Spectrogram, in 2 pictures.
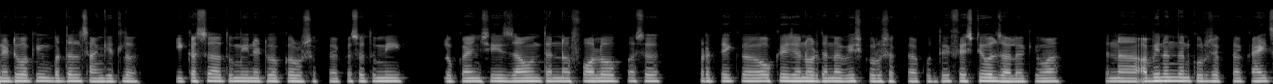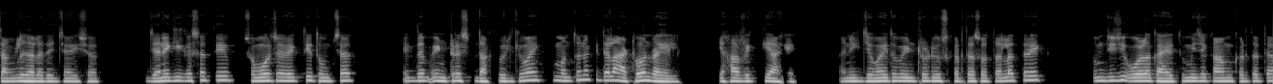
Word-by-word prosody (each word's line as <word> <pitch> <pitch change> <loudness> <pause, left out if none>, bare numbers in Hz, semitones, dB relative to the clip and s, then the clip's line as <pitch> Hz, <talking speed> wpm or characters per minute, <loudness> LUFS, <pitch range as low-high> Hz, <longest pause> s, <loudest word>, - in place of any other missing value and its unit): नेटवर्किंगबद्दल 150 0 +1
सांगितलं, 140 0 0 0.4
की 145 - -2
कसं 155 +1 +1
तुम्ही 150 0 +2
नेटवर्क 145 -1 0
करू 145 -1 +2
शकता, 135 -1 -6
कसं 145 0 -1
तुम्ही 150 0 +2 0.5
लोकांशी 145 +1 0
जाऊन 145 +1 +3
त्यांना 145 -1 +1
फॉलोअप 150 0 +1
असं 150 0 -1 0.4
प्रत्येक 150 0 -3
ओकेजनवर 150 0 +3
त्यांना 145 0 +2
विश 145 +1 0
करू 145 -1 0
शकता. 140 0 -4
कोणतंही 135 +1 -4
फेस्टिव्हल 155 +1 +3
झालं 140 -2 +3
किंवा 145 0 0
त्यांना 145 0 -4
अभिनंदन 160 +1 +4
करू 145 0 0
शकता 145 0 -2
काही 145 0 +1
चांगलं 145 +1 +1
झालं 145 0 +4
त्यांच्या 145 0 -1
आयुष्यात 140 0 -2 0.5
जेणे, 150 +3 +3
की 170 0 -1
कसं 165 +3 -2
ते 195 0 0 0.2
समोरच्या 170 +2 +2
व्यक्ती 165 +3 0
तुमच्यात 160 +2 0 0.5
एकदम 165 +2 -2
इंटरेस्ट 165 0 +1
दाखवेल 145 0 0
किंवा 180 +3 +1
एक 195 - -1
म्हणतो 175 0 -2
ना, 220 - 0
की 210 -3 -10
त्याला 185 0 +2
आठवण 170 +2 +3
राहील, 140 -4 +3
की 130 +4 -12
हा 155 - +3
व्यक्ती 150 +1 -2
आहे. 135 -3 +1 0.5
आणि 150 +1 -1
जेव्हाही 150 +1 +3
तुम्ही 160 0 +2
इंट्रोड्यूस 155 0 0
करता 150 0 -2
स्वतःला 155 +3 0
तर 195 - 0
एक 200 0 -1 0.5
तुमची 170 +2 -1
जी 190 +2 +1
ओळख 160 -1 +3
आहे, 145 0 +5
तुम्ही 155 +1 +1
जे 160 0 0
काम 150 0 +1
करता 150 +1 -3
त्या 165 - -1
150 Hz, 170 wpm, -22 LUFS, 145-160 Hz, 0.5 s, आहे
